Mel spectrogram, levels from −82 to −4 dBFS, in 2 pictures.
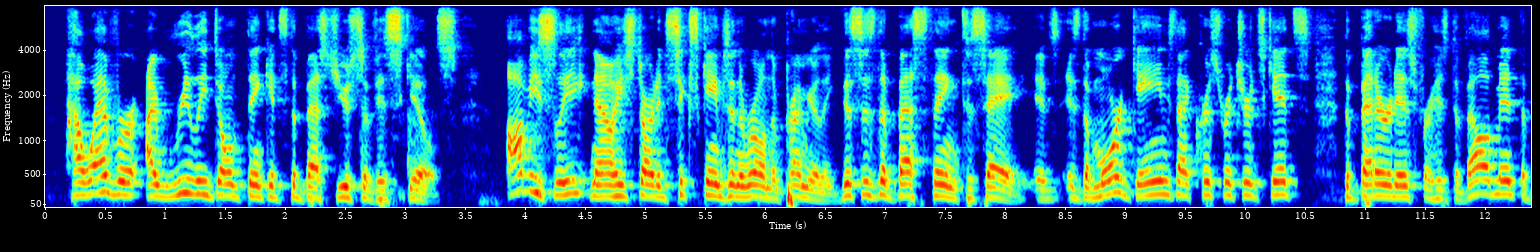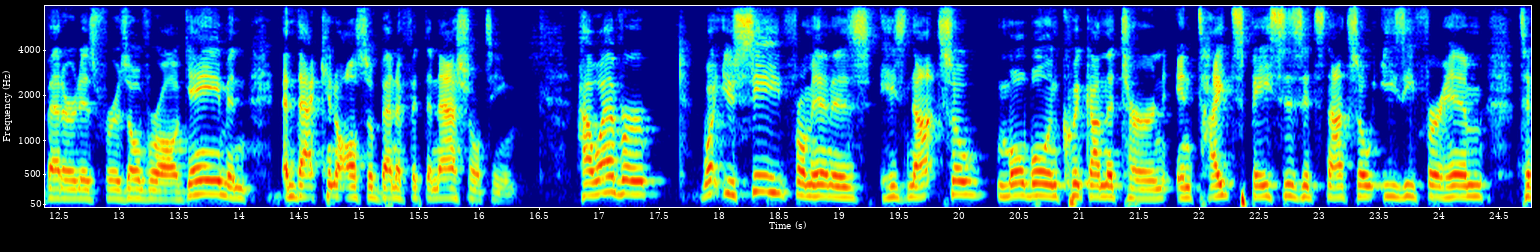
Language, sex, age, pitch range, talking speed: English, male, 30-49, 155-190 Hz, 220 wpm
